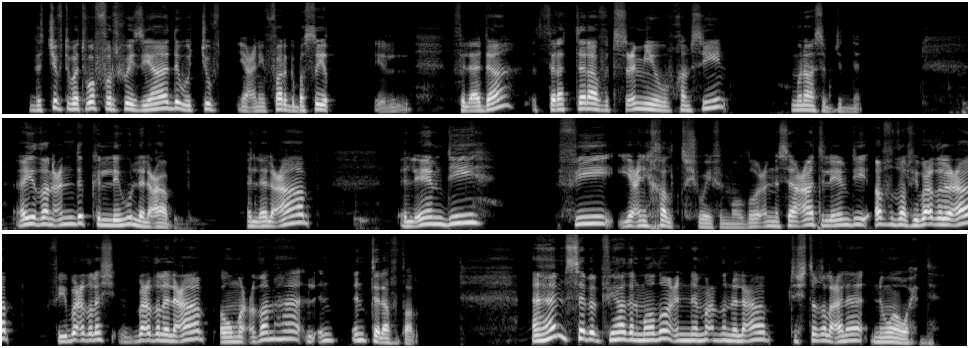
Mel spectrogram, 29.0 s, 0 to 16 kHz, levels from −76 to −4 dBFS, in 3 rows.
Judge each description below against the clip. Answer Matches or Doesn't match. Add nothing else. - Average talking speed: Matches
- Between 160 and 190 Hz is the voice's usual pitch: Matches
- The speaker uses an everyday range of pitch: Doesn't match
